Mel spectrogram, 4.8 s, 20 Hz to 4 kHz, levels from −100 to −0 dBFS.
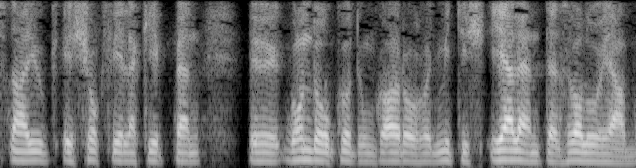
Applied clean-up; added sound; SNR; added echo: neural mask model Resemble Enhance denoiser.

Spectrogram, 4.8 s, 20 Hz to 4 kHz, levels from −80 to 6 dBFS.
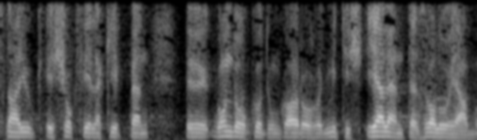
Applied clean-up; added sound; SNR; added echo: neural separator model SepFormer DNS4.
